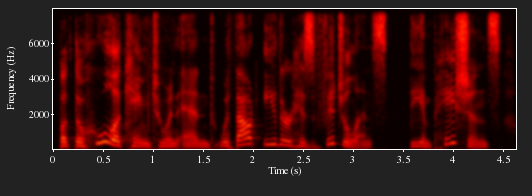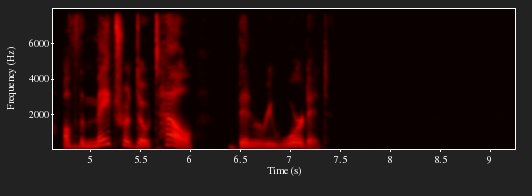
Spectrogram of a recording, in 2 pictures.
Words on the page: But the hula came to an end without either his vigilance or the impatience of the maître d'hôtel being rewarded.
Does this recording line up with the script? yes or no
no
